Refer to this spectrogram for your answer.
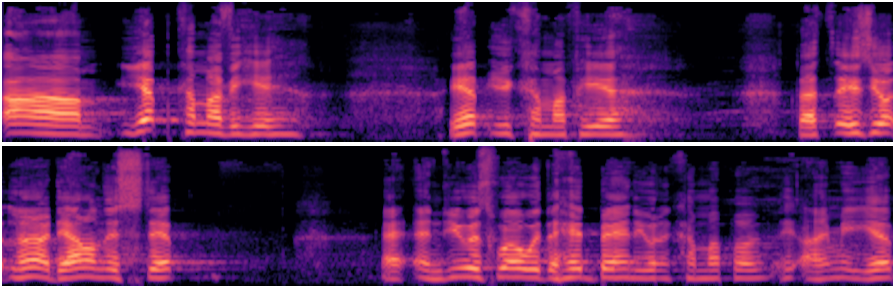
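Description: Speaking with an Australian accent, a man uses a raised, projected voice at high pitch with monotone, flat intonation. He keeps a moderate pace with long, frequent pauses. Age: 40s. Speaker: pastor. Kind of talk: children's Christmas reenactment; sermon.

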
